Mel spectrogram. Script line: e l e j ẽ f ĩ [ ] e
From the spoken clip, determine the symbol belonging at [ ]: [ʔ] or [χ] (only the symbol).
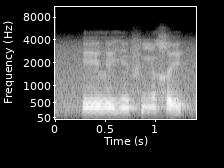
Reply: χ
